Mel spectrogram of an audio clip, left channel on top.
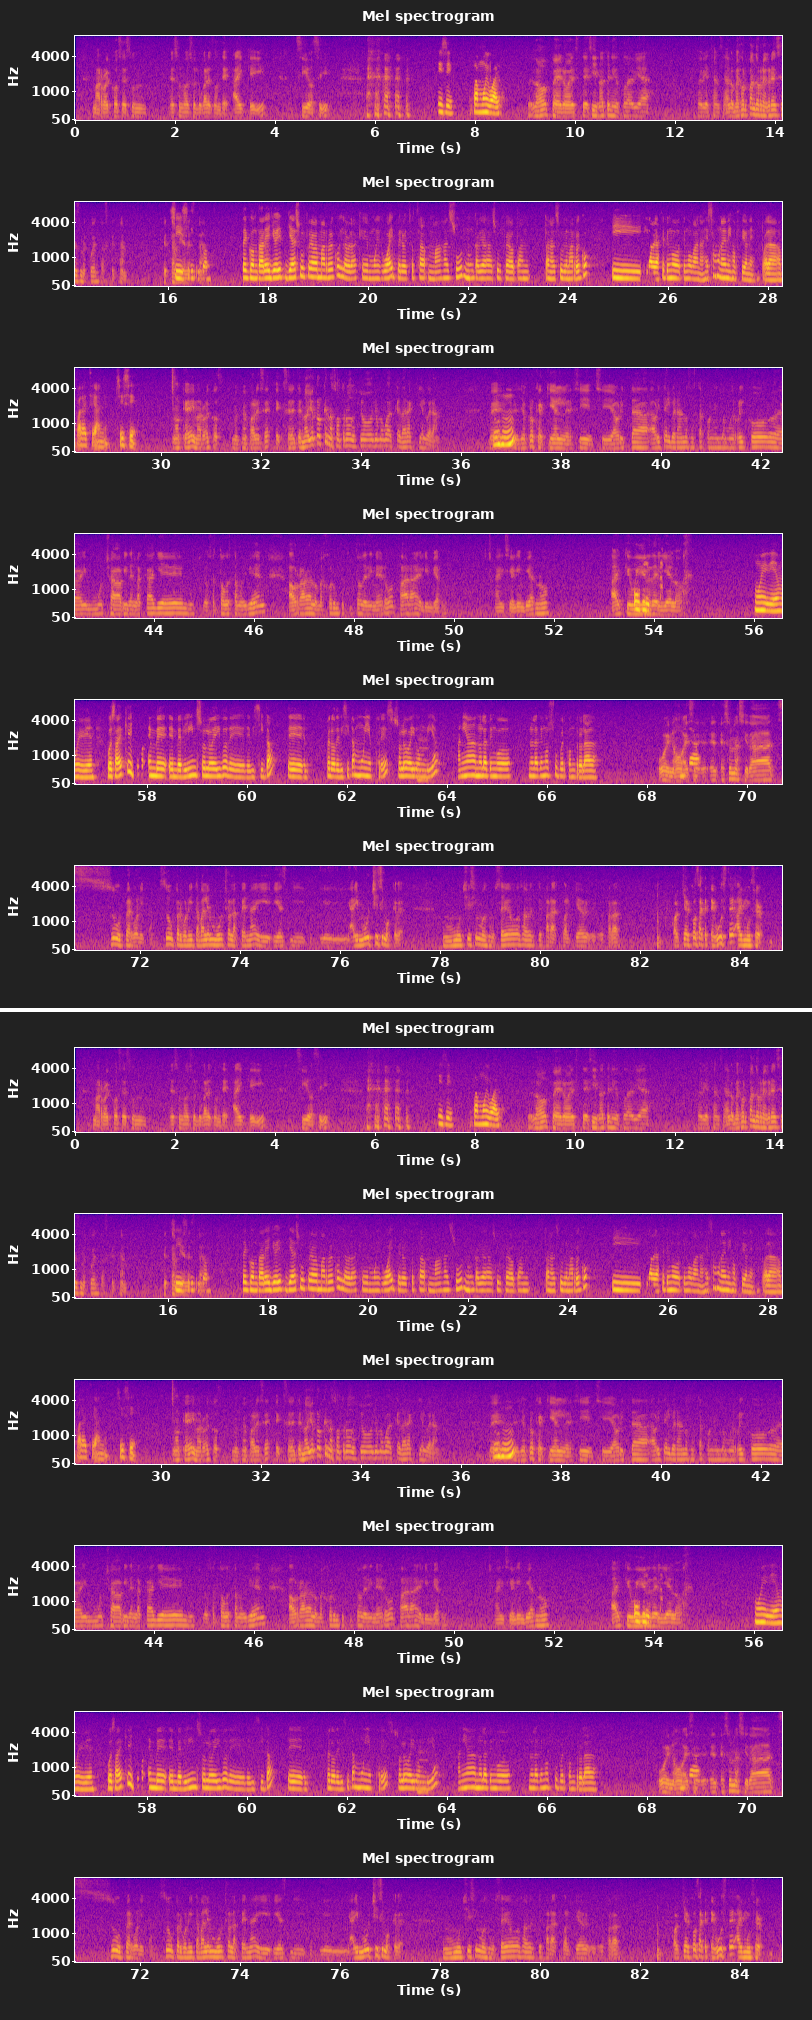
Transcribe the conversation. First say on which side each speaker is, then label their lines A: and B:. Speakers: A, on the left; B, on the left.
A: Marruecos es un, es uno de esos lugares donde hay que ir, sí o sí. <laughs>
B: Sí, sí, está muy guay.
A: No, pero este, sí, no he tenido todavía, todavía chance. A lo mejor cuando regreses me cuentas qué tan, qué tan
B: Sí,
A: bien
B: sí,
A: está.
B: te, con- te contaré. Yo he- ya he surfeado en Marruecos y la verdad es que es muy guay, pero esto está más al sur, nunca había surfeado tan, tan al sur de Marruecos y, la verdad es que tengo, tengo ganas. Esa es una de mis opciones para, para este año. Sí, sí.
A: Ok, Marruecos, me, me parece excelente. No, yo creo que nosotros, yo, yo me voy a quedar aquí el verano. Me-
B: Ujú.
A: eh, yo creo que aquí el, eh, sí, sí, ahorita, ahorita el verano se está poniendo muy rico, hay mucha vida en la calle, mu- o sea, todo está muy bien. Ahorrar a lo mejor un poquito de dinero para el invierno. Ahí sí, el invierno hay que huir
B: Uy.
A: del hielo.
B: Muy bien, muy bien. Pues sabes que yo en, Be- en Berlín solo he ido de, de visita, eh, pero de visita muy express, solo he ido
A: <laughs>
B: un día. Alemania no la tengo, no la tengo súper controlada.
A: Uy, no,
B: No
A: es,
B: la-
A: es, es una ciudad súper bonita, súper bonita, vale mucho la pena y, y es, y, y- y hay muchísimo que ver. Muchísimos museos, ahora es que para cualquier, para cualquier cosa que te guste, hay museo,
